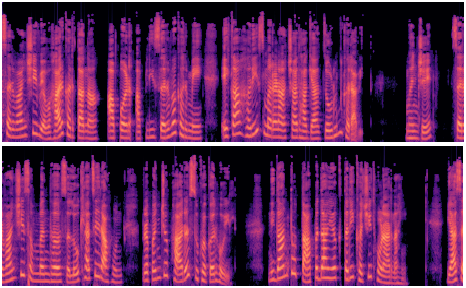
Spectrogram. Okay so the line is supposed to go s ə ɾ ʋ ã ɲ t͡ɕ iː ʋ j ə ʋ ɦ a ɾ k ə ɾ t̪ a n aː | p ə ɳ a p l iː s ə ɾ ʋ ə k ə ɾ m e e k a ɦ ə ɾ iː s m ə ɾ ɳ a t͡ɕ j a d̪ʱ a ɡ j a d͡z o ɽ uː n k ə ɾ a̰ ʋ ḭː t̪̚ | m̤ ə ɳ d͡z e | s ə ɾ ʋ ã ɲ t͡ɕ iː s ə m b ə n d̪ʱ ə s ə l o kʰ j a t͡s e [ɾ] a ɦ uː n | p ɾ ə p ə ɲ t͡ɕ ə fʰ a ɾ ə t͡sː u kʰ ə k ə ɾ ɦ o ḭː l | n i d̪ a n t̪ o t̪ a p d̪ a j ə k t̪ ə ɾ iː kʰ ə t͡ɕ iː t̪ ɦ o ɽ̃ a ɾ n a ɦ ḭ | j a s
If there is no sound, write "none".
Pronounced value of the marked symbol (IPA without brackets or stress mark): ɾ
